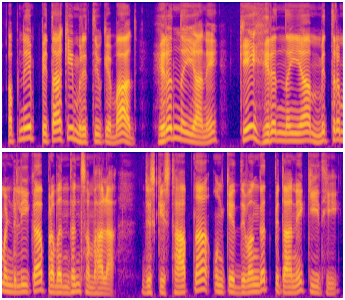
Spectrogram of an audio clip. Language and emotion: Hindi, neutral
